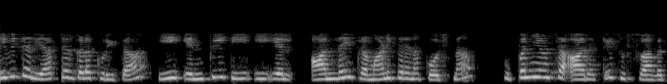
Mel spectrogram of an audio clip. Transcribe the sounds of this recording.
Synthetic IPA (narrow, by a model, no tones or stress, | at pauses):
ɐjʋit̪ɐɾijaːk̚ʈɐɾɡɐɭɐkuɾit̪ɐiːʔenpiʈiʔiːelaːnlɐjnpɾɐmaːɳikɐɾɐɳɐkoːɾsnɐ | upɐnjaːsɐʔaːɾɐkːesusʋaːɡɐt̪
